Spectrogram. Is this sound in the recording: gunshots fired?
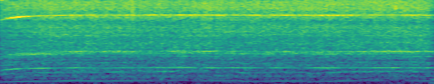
no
